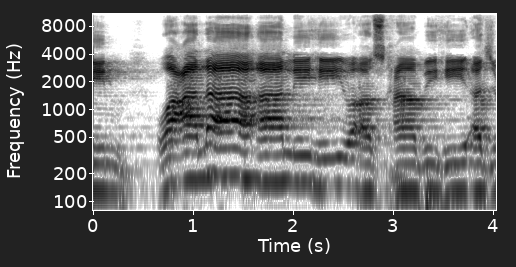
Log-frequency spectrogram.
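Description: A man chanting an Arabic supplication (dua) in a drawn-out, wavering melody, with a short pause for breath about half a second in.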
